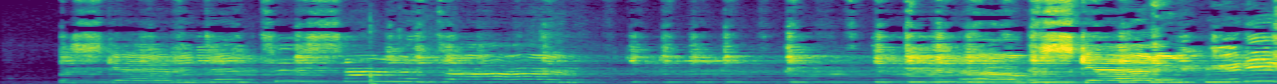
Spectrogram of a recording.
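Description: A pop song with singing playing through a small Vtin Cuber Bluetooth speaker, starting suddenly about a quarter of a second in after a moment of silence.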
